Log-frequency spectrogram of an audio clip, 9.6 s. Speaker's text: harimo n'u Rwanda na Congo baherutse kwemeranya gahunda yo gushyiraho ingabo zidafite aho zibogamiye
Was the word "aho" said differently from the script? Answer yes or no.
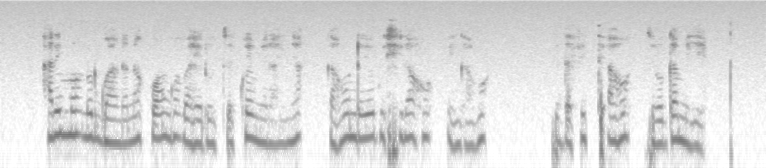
no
